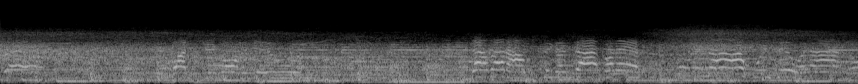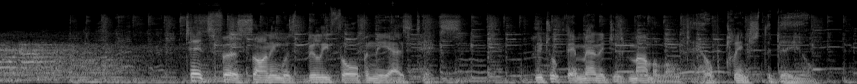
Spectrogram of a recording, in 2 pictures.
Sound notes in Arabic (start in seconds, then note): 10.3 تصرخ الفتيات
